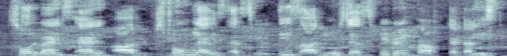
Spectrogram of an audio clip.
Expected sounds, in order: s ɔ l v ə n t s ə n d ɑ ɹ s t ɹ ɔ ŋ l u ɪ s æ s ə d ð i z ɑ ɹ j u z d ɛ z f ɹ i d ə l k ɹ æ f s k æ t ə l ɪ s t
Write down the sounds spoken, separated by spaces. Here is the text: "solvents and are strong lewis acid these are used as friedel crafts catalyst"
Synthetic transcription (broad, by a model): s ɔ l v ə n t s ə n d ɑ ɹ s t ɹ ɔ ŋ l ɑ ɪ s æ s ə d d i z ɑ ɹ j u z d ɛ z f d d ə l k ɹ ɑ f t k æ t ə l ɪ s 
